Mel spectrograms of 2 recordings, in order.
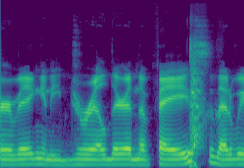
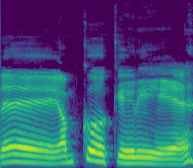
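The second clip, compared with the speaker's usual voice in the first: put-on slow Italian accent with tough-guy swagger; 4 semitones higher, 4 dB louder than usual. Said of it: "tough guy Italian".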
